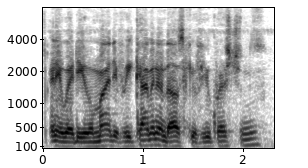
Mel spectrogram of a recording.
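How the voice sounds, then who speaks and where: A South African man playing a steady, probing police lieutenant in a radio drama, with clipped authority. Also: lowish voice, very fast. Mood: calm, businesslike. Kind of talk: old radio drama acting. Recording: vintage radio recording, faint noise.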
